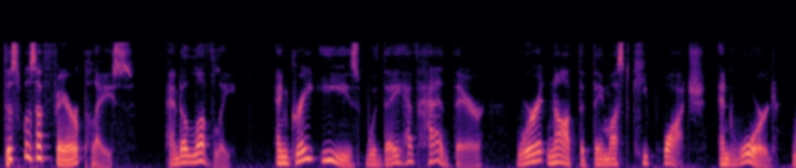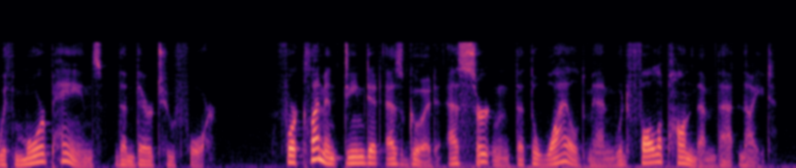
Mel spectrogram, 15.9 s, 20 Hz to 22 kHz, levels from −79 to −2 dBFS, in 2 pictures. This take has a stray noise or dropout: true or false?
false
